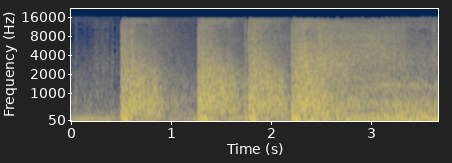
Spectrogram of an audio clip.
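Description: Gunshots fire in a few loud, sharp blasts roughly half a second apart, each bursting out and trailing into a long, roaring decay, with no voices.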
